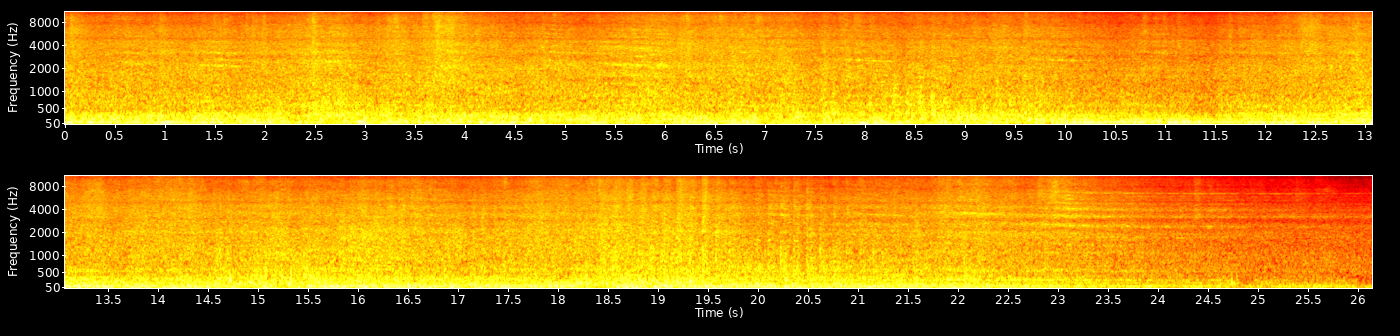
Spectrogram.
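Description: BNSF intermodal freight train passing: double-stack container cars and trailer-on-flatcar cars rolling by with a steady heavy rumble and wheel clatter over the rail joints, and a faint wheel squeal at times. The sound fades over the last few seconds as the end of the train passes and moves away.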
